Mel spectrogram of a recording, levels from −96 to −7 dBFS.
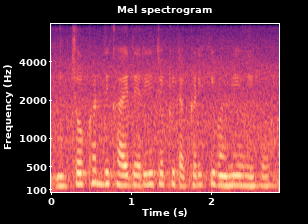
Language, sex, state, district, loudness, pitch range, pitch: Hindi, female, Chhattisgarh, Raigarh, -16 LUFS, 170-195 Hz, 180 Hz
